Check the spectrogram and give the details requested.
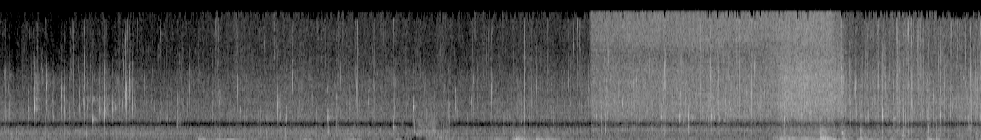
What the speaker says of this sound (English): Put the marinated soybeans into hot oil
